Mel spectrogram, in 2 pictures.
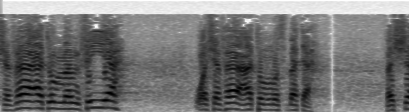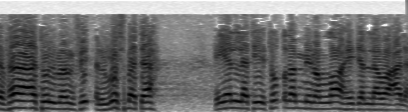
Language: Arabic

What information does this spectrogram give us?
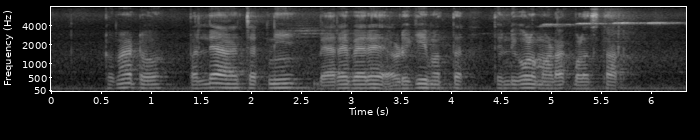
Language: Kannada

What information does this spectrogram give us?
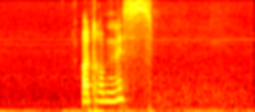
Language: Danish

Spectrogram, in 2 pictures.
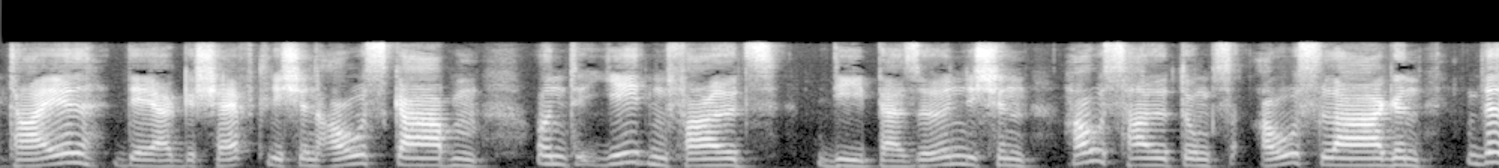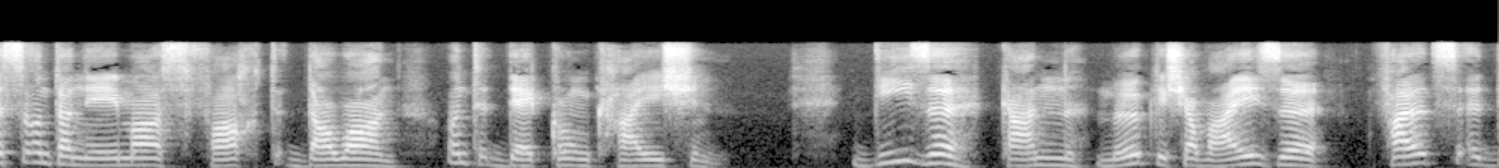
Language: German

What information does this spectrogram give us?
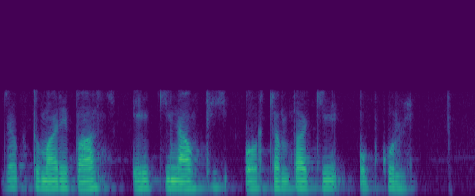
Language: Hindi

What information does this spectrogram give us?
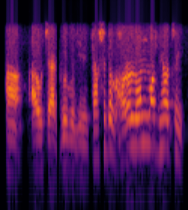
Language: Odia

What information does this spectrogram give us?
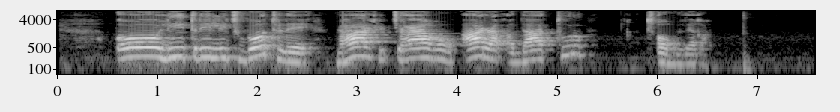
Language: Bats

